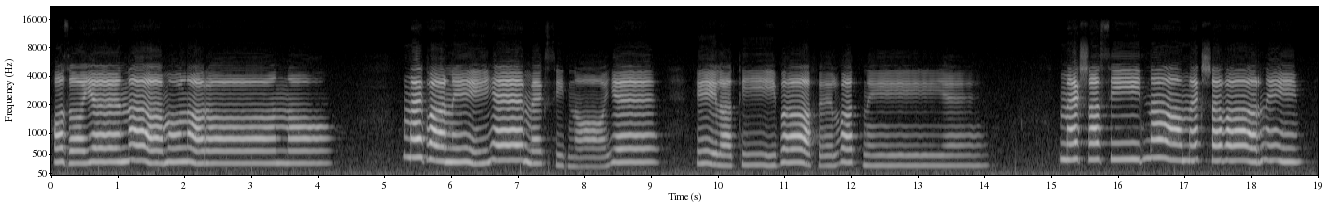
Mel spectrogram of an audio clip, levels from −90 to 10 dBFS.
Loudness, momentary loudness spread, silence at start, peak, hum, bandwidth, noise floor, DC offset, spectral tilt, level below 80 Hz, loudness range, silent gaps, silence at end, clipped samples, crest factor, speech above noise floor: -21 LUFS; 16 LU; 0.05 s; -4 dBFS; none; 14 kHz; -54 dBFS; under 0.1%; -3.5 dB/octave; -54 dBFS; 6 LU; none; 0.25 s; under 0.1%; 18 dB; 30 dB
